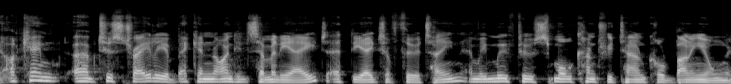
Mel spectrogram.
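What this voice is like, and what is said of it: Non-native English accent. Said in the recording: “I can hear from your accent today as well”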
